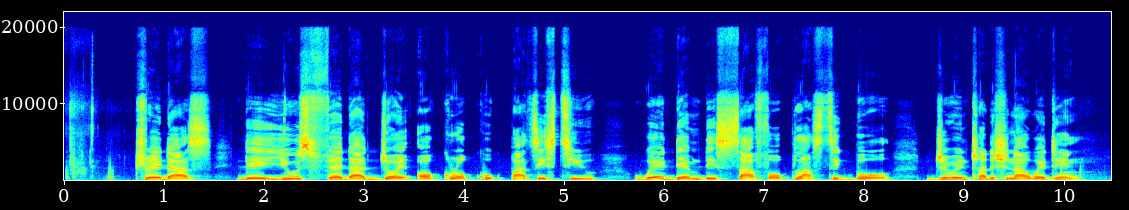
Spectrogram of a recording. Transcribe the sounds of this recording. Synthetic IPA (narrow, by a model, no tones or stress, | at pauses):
tʰɹedaz | dejusfɛdad͡ʒɔɪɔkɹɔkʰuk̚patistʰi | wɛdɛ̃mdesafɔplastik̚bol | djuɹĩntɹadiʃɔnalwɛdɪ̰̃ŋ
